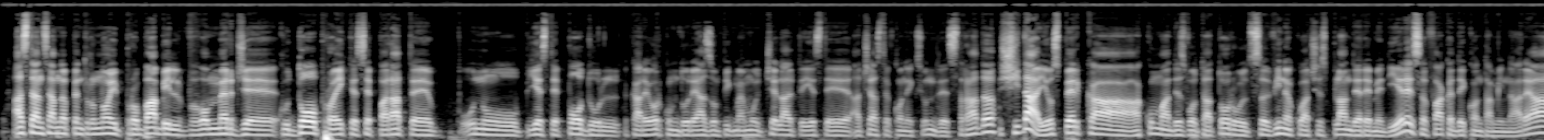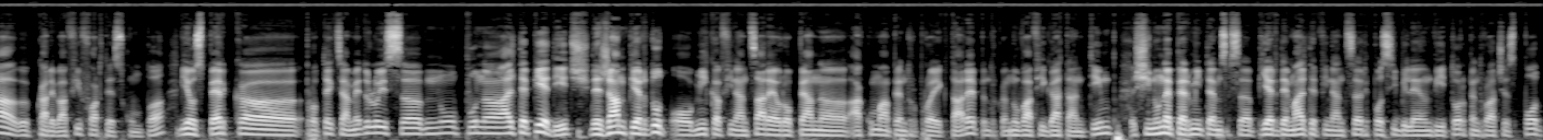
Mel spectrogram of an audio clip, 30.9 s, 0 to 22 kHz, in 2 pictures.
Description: Primarul Dominic Fritz atrage atenția că municipalitatea nu va primi terenul necesar pentru realizarea conexiunii până când dezvoltatorul nu va fi sigur că își poate continua proiectul.
Dominic-Fritz-Solventul-1.mp3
